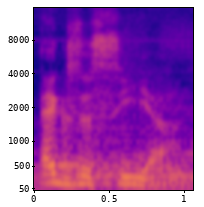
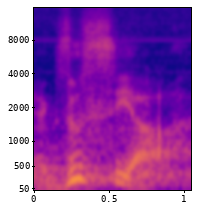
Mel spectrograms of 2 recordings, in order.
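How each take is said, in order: First: It is said plainly, with no Italian flavor. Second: It is said with an exaggerated Italian flavor. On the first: "Just say it with me" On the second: "Or you could say it the Italian way"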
